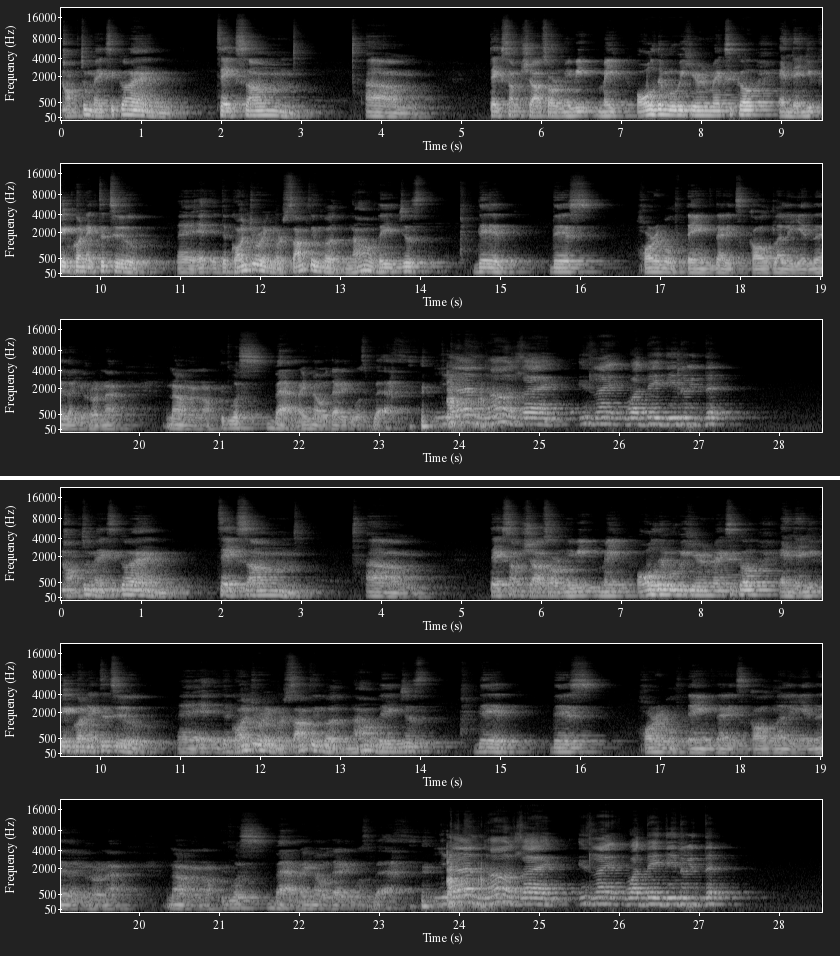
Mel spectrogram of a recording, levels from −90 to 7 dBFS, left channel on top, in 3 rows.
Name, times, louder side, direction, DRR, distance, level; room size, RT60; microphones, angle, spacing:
voice 1, 0.0-1.4 1.9-2.9 3.8-4.4 5.4-10.5 11.0-14.0 14.7-15.1 15.6-16.1 16.7-19.7 20.3-23.7 26.3-26.4, left 5 dB, 90° left, 1 dB, 0.3 m, -24 dB
voice 2, 23.7-25.2 25.5-27.2, equal, 20° right, 2 dB, 0.4 m, -26 dB
3.5 x 2.3 x 3.4 m, 1.0 s
head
